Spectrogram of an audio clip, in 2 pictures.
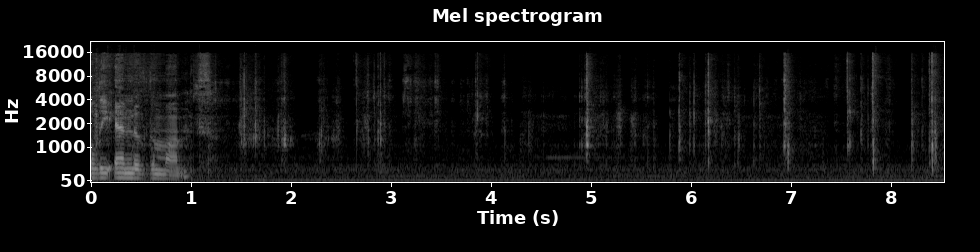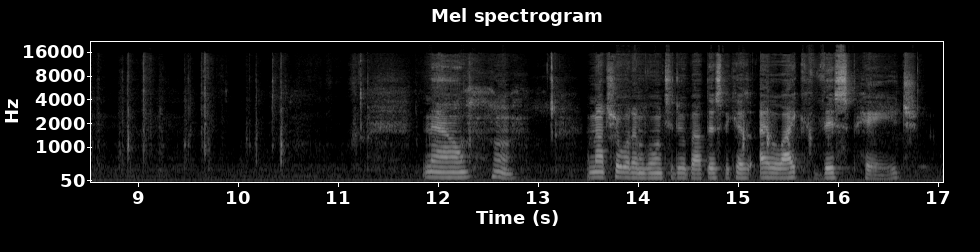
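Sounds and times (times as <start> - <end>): paper rustling: 0.0 - 10.7
faint low hum: 0.0 - 17.0
planner discs clicking: 1.2 - 10.6.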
